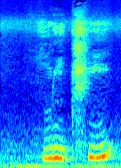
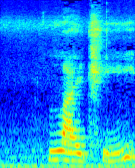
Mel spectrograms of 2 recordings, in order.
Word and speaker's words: lychee: notes are raspberry um lychee or lychee if you use british english um so it's a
